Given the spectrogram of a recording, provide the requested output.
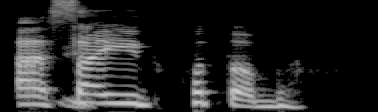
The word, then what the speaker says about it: Sayyid Qutb: Sayyid Qutb.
